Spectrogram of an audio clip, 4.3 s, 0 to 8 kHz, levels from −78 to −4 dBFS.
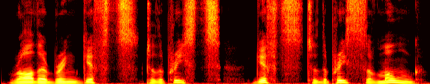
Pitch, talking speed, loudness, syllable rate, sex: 125 Hz, 165 wpm, -18 LUFS, 3.6 syllables/s, male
